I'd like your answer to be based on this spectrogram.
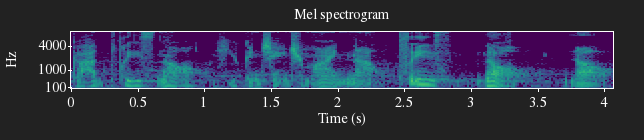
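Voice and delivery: whispered, hushed, breathy, repeated begging. Recalling finding him, the speaker reenacts the plea to God: retelling begging. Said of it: "I begged".

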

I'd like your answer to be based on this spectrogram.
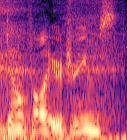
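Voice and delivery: ordinary talk, nothing marked

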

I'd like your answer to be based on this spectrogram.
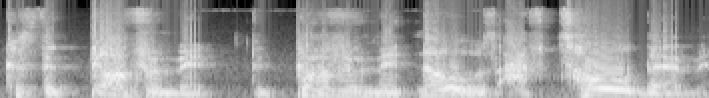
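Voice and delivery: put-on man's scream. Retelling a man screaming into his cell phone, imitating him screaming. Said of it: "he's screaming this into his cell phone".

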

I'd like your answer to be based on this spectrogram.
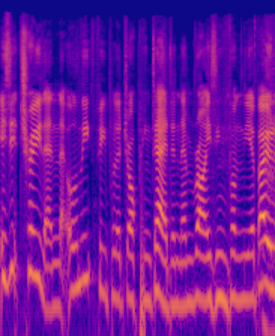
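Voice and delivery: plain

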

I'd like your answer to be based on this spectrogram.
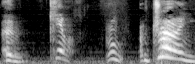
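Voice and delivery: put-on, dying wheeze. Retelling a mom's dramatic death scene as the Mouse King, imitating Kimmy wheezing. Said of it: "she's wheezing".

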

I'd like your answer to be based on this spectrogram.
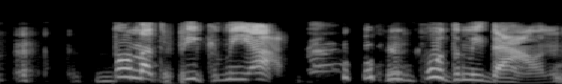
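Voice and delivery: put-on high swooping cartoon boy voice. Picturing how a tiny creature would sound, likening it to a cartoon: Dexter voice. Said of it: "That's exactly the voice I pictured".

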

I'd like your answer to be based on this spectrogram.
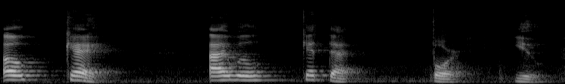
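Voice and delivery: very slow, halting, broken-up sloth voice. Retelling a movie scene where a slow sloth answers: slow sloth voice as Flash. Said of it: "sees this sloth named Flash".

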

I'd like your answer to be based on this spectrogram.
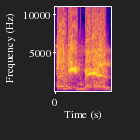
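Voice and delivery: very high-pitched excited voice. Showing how the voice goes up on greeting someone unseen for long: excited voice going up. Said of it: "my voice goes up".

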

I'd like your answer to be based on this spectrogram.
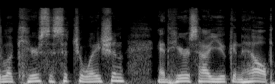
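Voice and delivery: ordinary delivery

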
